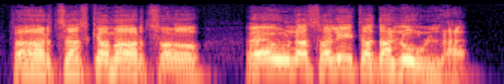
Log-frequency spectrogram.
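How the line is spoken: Shouted. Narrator (Italian): Iena gridò

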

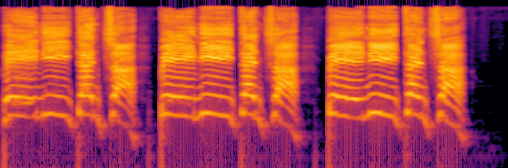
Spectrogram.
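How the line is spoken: Shouting. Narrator (Italian): un carro funebre cominciò a gridare

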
